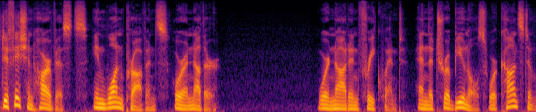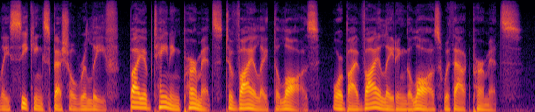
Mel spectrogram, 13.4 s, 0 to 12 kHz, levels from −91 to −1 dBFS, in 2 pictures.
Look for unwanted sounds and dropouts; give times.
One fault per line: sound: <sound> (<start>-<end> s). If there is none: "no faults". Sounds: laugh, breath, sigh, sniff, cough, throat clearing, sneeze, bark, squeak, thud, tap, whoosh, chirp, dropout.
no faults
